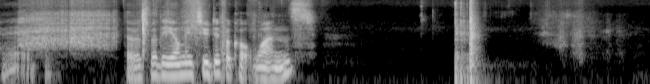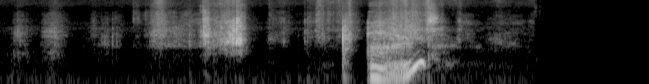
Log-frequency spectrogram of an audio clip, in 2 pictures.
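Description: A cord scrapes as it is pulled through holes.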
